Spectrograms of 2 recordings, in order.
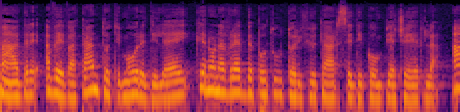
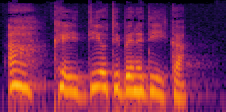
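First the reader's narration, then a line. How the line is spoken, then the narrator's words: Exclaimed. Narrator (Italian): esclamò la signora Bezze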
